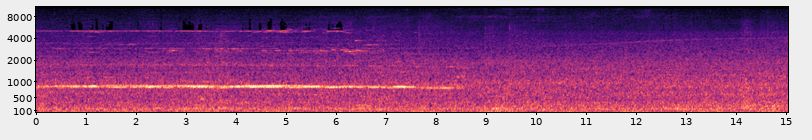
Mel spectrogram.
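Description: A train running through the station: a steady low rumble, with a steady high whine over it that fades out about eight seconds in.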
